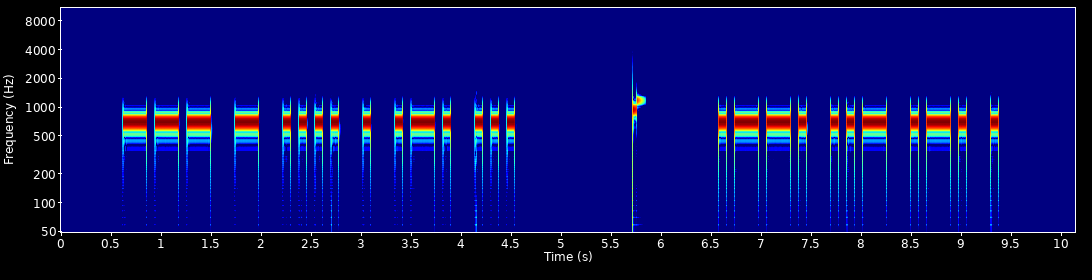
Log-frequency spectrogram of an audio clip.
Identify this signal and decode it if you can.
Morse code, heard as a keyed tone, about 15 wpm, 700 Hz. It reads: OTHERS PURE
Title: Sentences from Top 1500 Words - New Word Drill Alt - 15wpm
